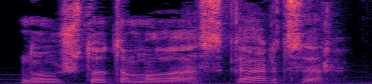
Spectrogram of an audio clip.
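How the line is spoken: Grumbling. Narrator (Russian): бурчал я

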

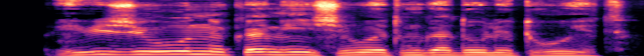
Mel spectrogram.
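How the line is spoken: Sighing. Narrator (Russian): вздохнул Олегович

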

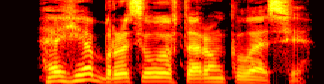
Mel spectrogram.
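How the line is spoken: Laughing. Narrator (Russian): посмеялся Саласкин

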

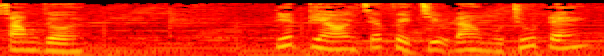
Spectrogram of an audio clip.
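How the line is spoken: Soft sigh, woman speaking. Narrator (Vietnamese): Khẽ thở nhẹ một cái, cô ta nói

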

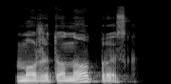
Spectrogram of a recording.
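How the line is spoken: Interrogating tone. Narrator (Russian): продолжал допросным тоном Энтемариус

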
